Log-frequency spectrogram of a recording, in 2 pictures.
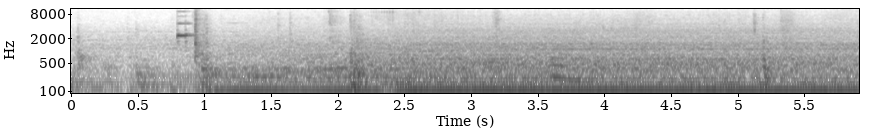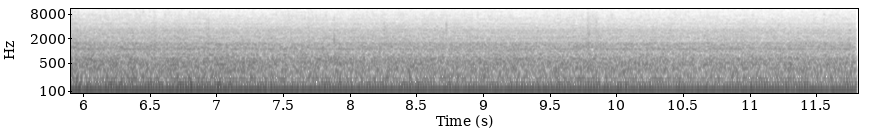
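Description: A microwave hums steadily as it runs.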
